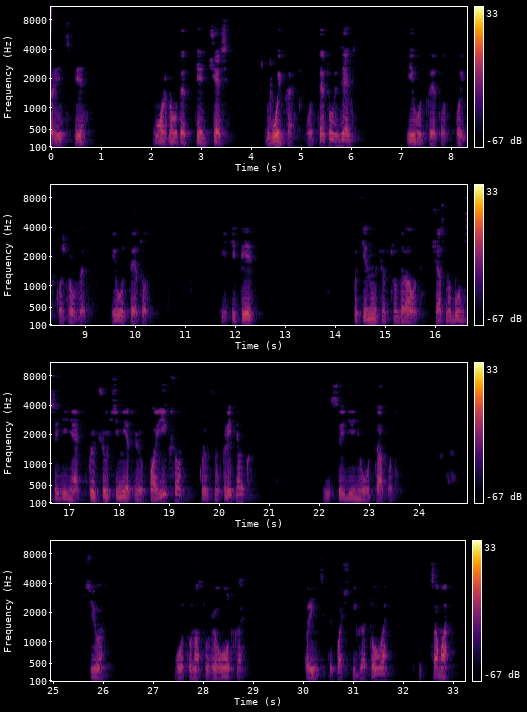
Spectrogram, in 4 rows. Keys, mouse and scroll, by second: 0.1 shift+middle click, 0.8 middle click, 2.4 middle click, 4.0 2, 4.2 middle click, 5.3 alt+shift+click, 5.8 middle click, 6.9 alt+shift+click, 8.1 ctrl+z, 9.4 alt+shift+click, 9.9 middle click, 11.1-12.1 alt+middle drag, 12.9 shift+middle click, 14.3-16.6 drag, 18.9 click, 20.0 drag, 20.6 shift+middle click, 21.8-22.9 drag, 23.9 shift+middle click, 24.3 middle click, 25.7 middle click, 26.5 middle click, 27.5-30.0 middle drag, 32.5 middle click.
